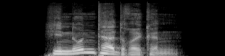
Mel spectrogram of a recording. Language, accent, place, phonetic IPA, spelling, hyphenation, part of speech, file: German, Germany, Berlin, [hɪˈnʊntɐˌdʁʏkn̩], hinunterdrücken, hi‧n‧un‧ter‧drü‧cken, verb, De-hinunterdrücken.ogg
- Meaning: to press down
